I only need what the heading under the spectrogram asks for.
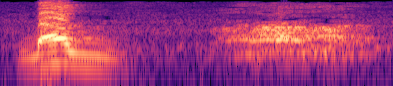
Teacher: Suaranya nggak langsung mati tapi memanjang, ya, memanjang dari belakang ke depan sampai ujung lidahnya menempel pada pangkal gigi seri atas · Term: sifat istitalah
